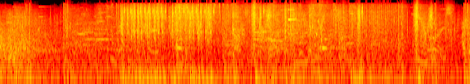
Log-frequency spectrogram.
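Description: Rapid gunfire bursts crackle through a Marvel Rivals team battle, dense and continuous with heavy mechanical clatter and booms across most of the stretch, a voice occasionally talking over the action.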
